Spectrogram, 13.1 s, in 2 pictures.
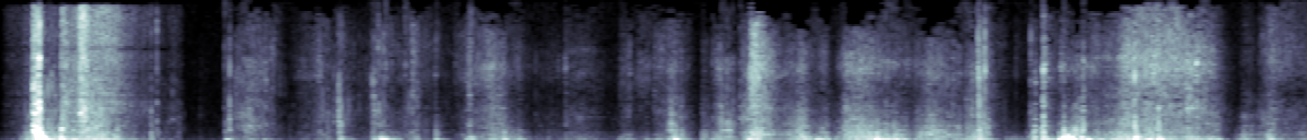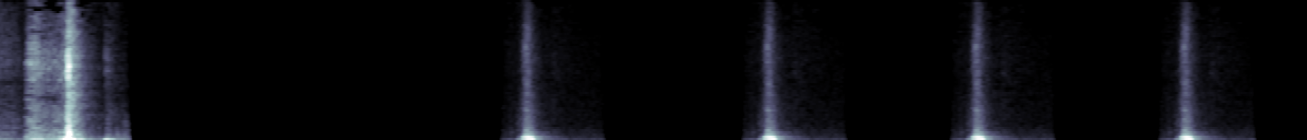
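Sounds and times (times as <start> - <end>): rustles and scrapes: 0.3 - 7.2.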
